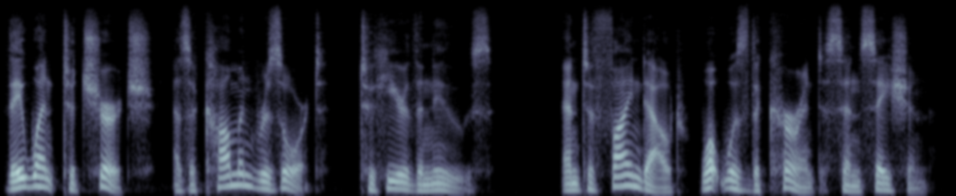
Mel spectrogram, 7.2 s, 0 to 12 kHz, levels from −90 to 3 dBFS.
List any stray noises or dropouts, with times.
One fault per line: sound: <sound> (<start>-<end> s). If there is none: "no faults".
no faults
